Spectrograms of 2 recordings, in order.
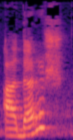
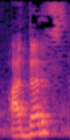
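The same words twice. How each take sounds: First: Said in the usual way. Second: आदर्श said as "aadars"; wrong sibilant. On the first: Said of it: "सही". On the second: Shown as a demonstration. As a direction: end आदर्श on "s", not "sh". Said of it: "गलत".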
